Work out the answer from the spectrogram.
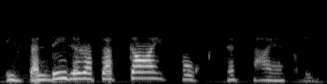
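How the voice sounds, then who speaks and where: A woman's voice: a little high, expressive, measured pace, very noisy. A woman in an old radio drama playing a chatty, conspiratorial underworld recruiter who coaxes and pries. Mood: confiding. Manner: coaxing, inquisitive. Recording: tinny lo-fi vintage radio recording.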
